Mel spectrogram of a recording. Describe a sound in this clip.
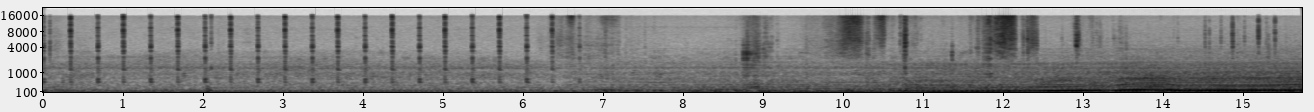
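A car engine hums steadily, then revs higher as the car pulls away.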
